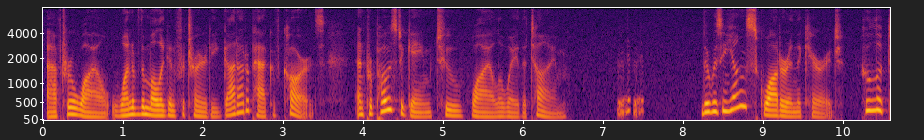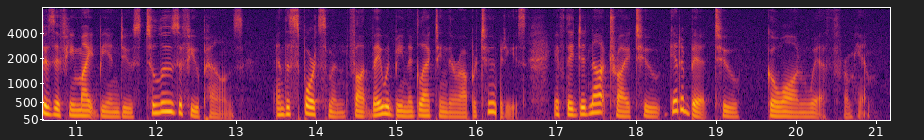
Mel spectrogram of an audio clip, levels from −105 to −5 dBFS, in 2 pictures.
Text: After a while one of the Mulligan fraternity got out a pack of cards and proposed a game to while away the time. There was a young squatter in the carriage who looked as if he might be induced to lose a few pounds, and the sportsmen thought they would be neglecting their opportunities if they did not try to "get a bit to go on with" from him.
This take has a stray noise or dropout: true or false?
true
